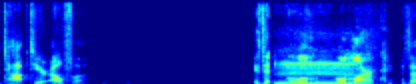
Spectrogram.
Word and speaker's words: Ullmark: Is it Ullmark? Is that how you pronounce it?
